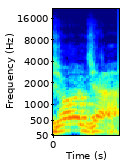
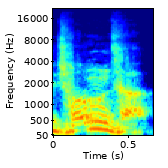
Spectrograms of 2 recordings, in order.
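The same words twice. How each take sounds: First: ঝঝা said without a clear n before the second jh; literal spelling sound. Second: ঝঞ্ঝা said "jhonjha", with a clear n; n sound. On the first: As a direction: say ঝঝা as written with ইয়, no dental n. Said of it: "আমি কিন্তু বলি না". (ঝঝা, মাঝে স্পষ্ট ন ছাড়া উচ্চারণ) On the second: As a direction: say ঝঞ্ঝা with n before the second jh. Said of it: "ইয় উচ্চারণটা হয়ে গেছে কি ন". (ঝঞ্ঝা-কে ন দিয়ে "ঝন্ঝা" উচ্চারণ) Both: Shown as a demonstration.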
